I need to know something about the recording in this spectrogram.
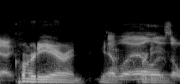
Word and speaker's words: Cordilleran: that exactly and and the double L is like a Y Cordilleran yeah well is a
